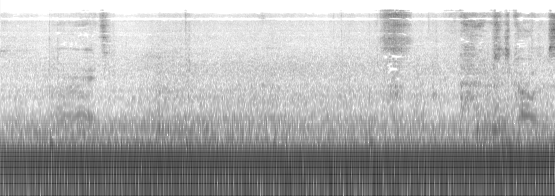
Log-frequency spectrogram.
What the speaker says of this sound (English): I wish this car wasn't so loud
